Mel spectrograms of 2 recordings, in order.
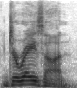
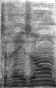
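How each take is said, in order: First: The name is said with an English pronunciation. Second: The name is said with a French pronunciation. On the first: "It's Deraison" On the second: "I'm sure there's a more French way"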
